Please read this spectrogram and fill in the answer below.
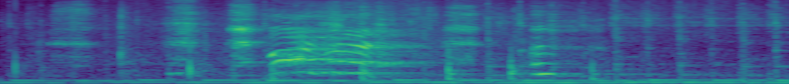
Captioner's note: panting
